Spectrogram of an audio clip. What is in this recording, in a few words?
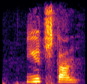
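"йиджтан", Komi, female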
